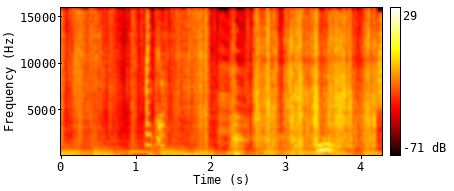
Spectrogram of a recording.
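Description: Clear plastic packaging crinkling as a squishy toy is pulled out of its bag, under steady background music. A brief voice-like sound comes near the end.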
